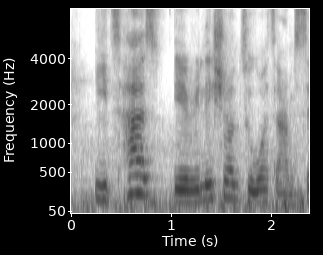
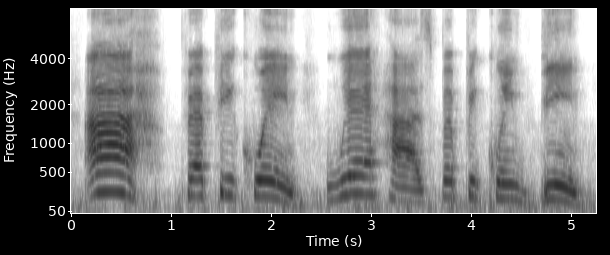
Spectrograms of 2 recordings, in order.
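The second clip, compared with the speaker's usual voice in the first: loud, high "Ah!", then drawn-out slow welcome; real delight at spotting a returning friend; excited greeting; 5 semitones higher, 7 dB louder, much slower than usual. Real, not acted. Host hails a viewer who has been away, excited greeting.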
